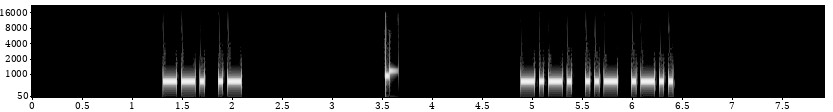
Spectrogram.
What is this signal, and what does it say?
Morse code, heard as a keyed tone, about 24 wpm, 700 Hz. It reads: GA CUL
